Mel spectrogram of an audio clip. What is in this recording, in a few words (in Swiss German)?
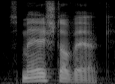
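"meischterwerik", Bas Rhin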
